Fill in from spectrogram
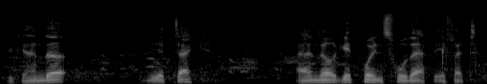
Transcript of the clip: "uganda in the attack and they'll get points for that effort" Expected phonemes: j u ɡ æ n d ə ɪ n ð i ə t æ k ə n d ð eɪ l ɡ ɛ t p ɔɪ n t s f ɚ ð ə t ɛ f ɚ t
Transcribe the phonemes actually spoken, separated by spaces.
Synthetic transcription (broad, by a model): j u ɡ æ n d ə ɪ n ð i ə t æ k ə n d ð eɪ l ɡ ɛ t p ɔɪ n t s f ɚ ð ə t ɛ f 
